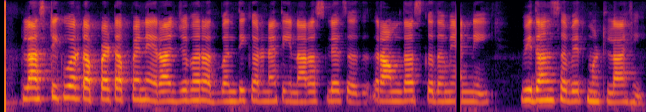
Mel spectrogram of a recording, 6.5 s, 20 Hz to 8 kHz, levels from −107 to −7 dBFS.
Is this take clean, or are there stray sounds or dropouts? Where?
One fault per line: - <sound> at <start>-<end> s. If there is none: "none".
- dropout at 4.6-4.6 s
